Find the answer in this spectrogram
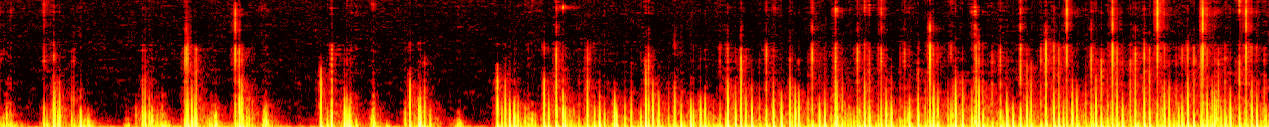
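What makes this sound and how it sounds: A solid wooden ball held in both hands is scratched with long glittery nails, producing dull, low, rumbling scratch strokes. The strokes come spaced apart for the first few seconds, then turn into rapid, nearly continuous scratching with faint brighter ticks on top, with no ring after each stroke.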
